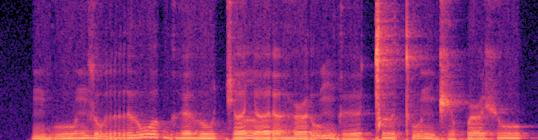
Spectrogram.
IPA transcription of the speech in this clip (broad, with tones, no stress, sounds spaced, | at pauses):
m b uː˩˧ n z ṵ˧ r ɯ˧˥ w ʊ˥ ɡʱ ʏ˧ ð u˧ c ə˧˥ l əː˧˥ ɾ ə̰˧ ɦ ə˞˧ ɾ ṵ˥ ŋ ɡ ʏː˩˧ ǀ ɯ˥ tʼ ṵ˥ n d͡ʒ ə˩˧ p ə˞˧ ʃ u˥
